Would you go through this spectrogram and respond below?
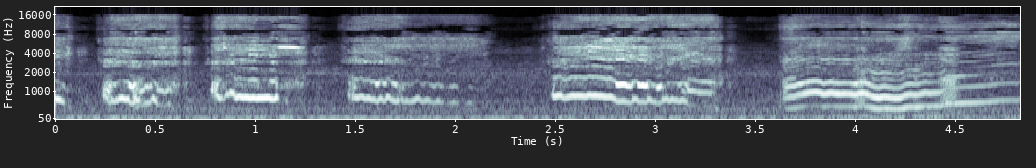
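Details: A Kooikerhondje worked up while waiting for the dog run lets out a run of loud, wavering, yodel-like whines and whimpers, five or so bursts rising and falling in pitch, over a continuous low background drone.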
